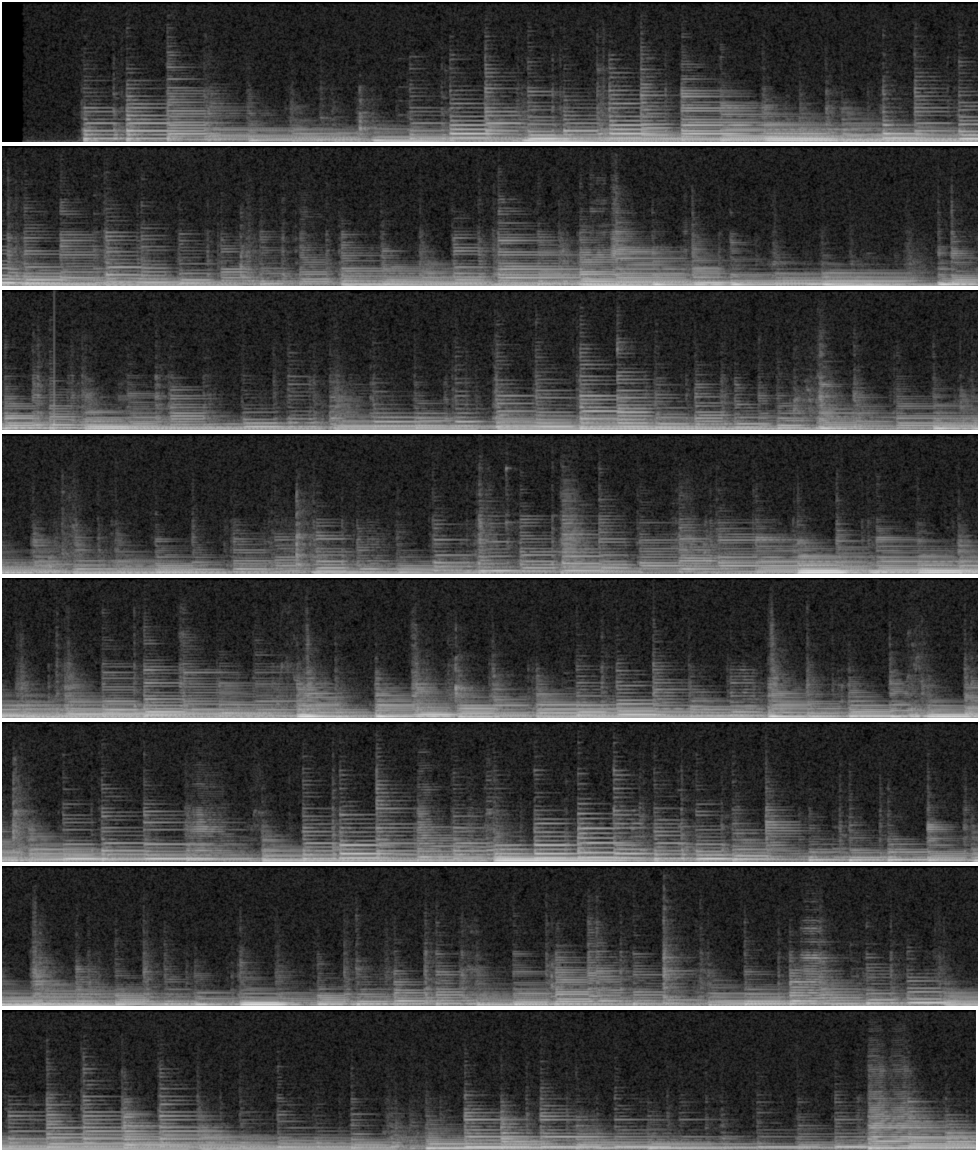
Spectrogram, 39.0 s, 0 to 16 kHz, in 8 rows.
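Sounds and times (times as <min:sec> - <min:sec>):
solo acoustic guitar: 0:00.2 - 0:39.0.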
